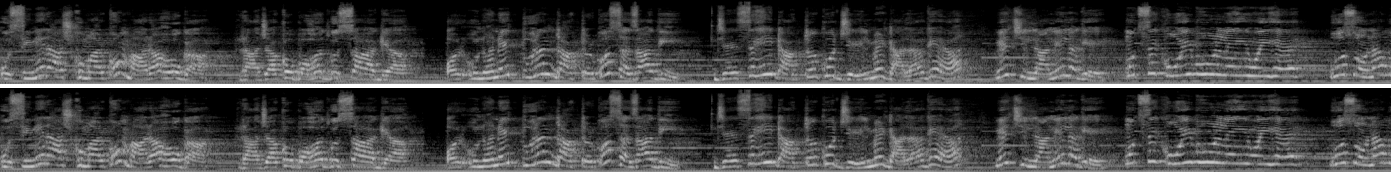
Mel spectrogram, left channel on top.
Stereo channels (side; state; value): both; normal; correlation 0.38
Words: उसी ने राजकुमार को मारा होगा। राजा को बहुत गुस्सा आ गया और उन्होंने तुरंत डॉक्टर को सजा दी। जैसे ही डॉक्टर को जेल में डाला गया, वे चिल्लाने लगे, मुझसे कोई भूल नहीं हुई है। वो सोना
